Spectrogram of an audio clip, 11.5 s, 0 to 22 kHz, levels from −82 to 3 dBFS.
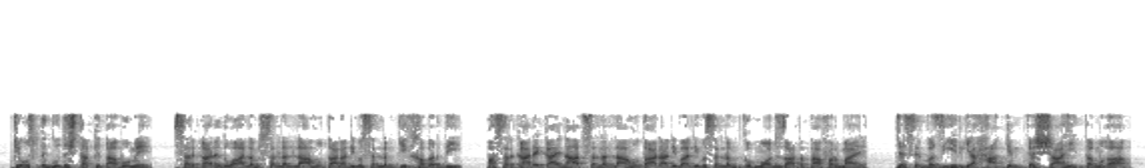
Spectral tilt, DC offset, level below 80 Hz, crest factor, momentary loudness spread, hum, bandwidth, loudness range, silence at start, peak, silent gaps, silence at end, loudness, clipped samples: -3.5 dB/octave; under 0.1%; -42 dBFS; 16 dB; 4 LU; none; 7.4 kHz; 1 LU; 0.1 s; -6 dBFS; none; 0.15 s; -21 LUFS; under 0.1%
